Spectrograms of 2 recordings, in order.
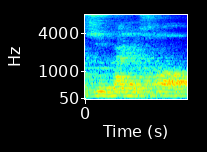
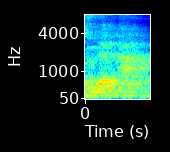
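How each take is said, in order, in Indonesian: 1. Diawali z dan berakhiran kho panjang. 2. Diawali bunyi j, berakhiran -leha. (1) "pakai kho ya, panjang" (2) "Kalau orang Indonesia Juleha"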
